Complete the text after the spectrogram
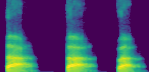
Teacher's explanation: Huruf ta ujung lidah bertemu dengan pangkal gigi seri atas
